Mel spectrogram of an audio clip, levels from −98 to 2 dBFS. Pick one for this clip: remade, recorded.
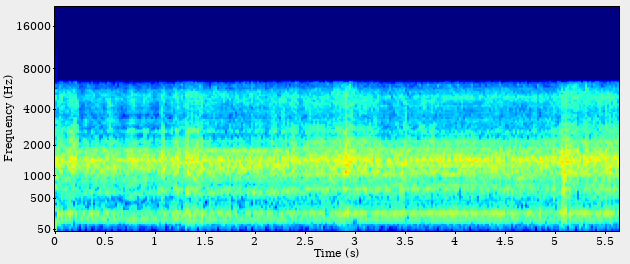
remade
